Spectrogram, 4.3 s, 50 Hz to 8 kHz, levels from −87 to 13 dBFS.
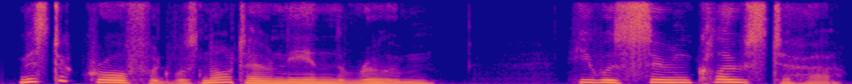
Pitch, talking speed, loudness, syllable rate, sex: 190 Hz, 185 wpm, -19 LUFS, 5.1 syllables/s, female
